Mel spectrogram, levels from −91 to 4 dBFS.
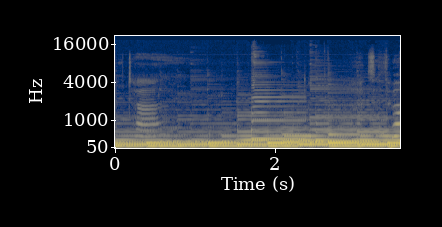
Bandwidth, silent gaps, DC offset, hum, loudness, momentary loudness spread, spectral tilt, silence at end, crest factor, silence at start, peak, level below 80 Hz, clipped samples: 11.5 kHz; none; under 0.1%; none; -19 LUFS; 4 LU; -9.5 dB/octave; 0 s; 10 dB; 0 s; -6 dBFS; -42 dBFS; under 0.1%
